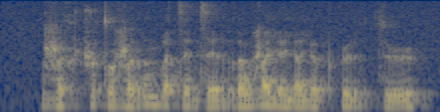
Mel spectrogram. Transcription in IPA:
ʐɘxʈ͡ʂʉto ʐərmbɛ ted͡ze rəwʐɛ jejɛjɘ pʰʉr t͡sʉ

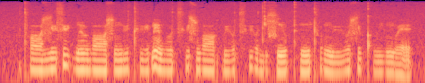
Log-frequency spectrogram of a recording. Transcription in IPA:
tʰɒːɮɨsɨɪ̯ ɡ͡bə̃ʊ̯wɒːɬ ŋɨ tʰɨɪ̯ɓɛ̃ wʊt͡sʰɨɬ wɒːk͡pɨʊ̯t͡sʰɨʊ̯ diɕĩʊ̯ t̪ʰĩ tʰʊŋ͡mɨːʊ̯ɬɨkʷʰiː ŋʷɛ

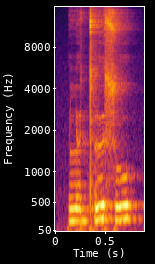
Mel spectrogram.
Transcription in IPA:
lɨtʼɨ su

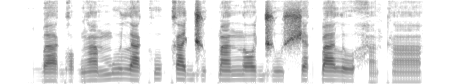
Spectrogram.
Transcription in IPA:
ɡ͡ba˨ɡɔ˨ɡã˧ mu˦la˧ku˦ka˦ d͡ʒu˧k͡pã˦nɔ˦ d͡ʒu˧ ʃa˦k͡pa˦lo˧ hã˨kã˧

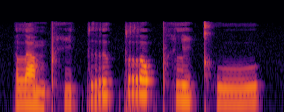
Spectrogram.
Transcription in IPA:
la˨˩mpʰi˨˩t̚ prɯ˦˥k̚prɔ˥˩ʔ pʰli˥˩ʔkʰwuː˦˥

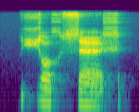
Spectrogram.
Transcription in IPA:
çɔx sæx

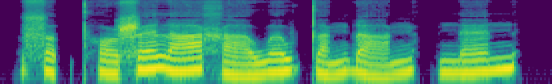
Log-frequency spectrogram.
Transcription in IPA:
sɔ˨˩t̚t̪ʰɔ˨˩ʂɛ˧˥ laː˧˥ xaː˨˩˨wəː˧˥w t̪a˨˩˦ŋɗa˨˩˦ŋ | nɛ˧˥n

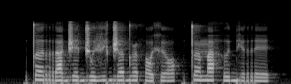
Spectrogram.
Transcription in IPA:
t̪ɜ˦ra˧d͡ʒe˦˨ d͡ʒu˦˨vʲɯ˦d͡ʒɜ˦ d̪ə˞˦θɔ˨xʲɔ˧ | t̪œ˦ma˦hɯ˨˦bʲœ˨ re˨

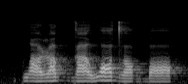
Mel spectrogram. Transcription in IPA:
pwɑ˧ɭɑ˥kʷ ɡa˧wɒ˥ dlɒ˧ɡɓɒ˧

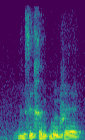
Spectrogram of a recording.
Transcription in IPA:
ɓɨ̤˨˩sɨ̰˧˨xə̤˨˩mɓu˧˩m vɛ̤˨˩

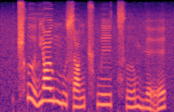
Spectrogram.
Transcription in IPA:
ʈ͡ʂʰɤ˥˩ljɑ˥ʊ̯ mu˥˩sɑ˧˥ŋʈ͡ʂʰwe˥ɪ̯ t͡sʰɤ˧˥ mɥɛ̰˨˩˦

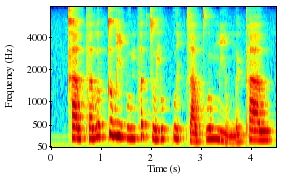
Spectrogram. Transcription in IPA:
kʰaː˨wpʰɐ˨˧wlʊ˨˥k̚ t̪o˥wiː˧ puː˧mpʰɐ˥k̚t͡suː˨˧j uː˥p̚ kʷiː˧k̚t͡saː˨wkʷʰɐ˥w miː˨˩wŋɵ˨˧ɥpʰaː˧w

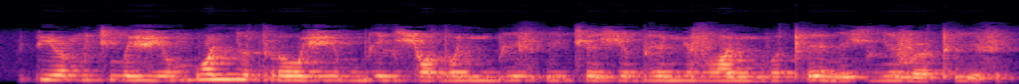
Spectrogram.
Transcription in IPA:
pʲə˞mʊcmɪ vʲombɔlʲʎʊ drovʲo mbilʲçɔdolʲ mbizʔicɪçɪ d̪ɪmʲʊzlˠɪlʲmbʊ tʼɪniç ʎɪvə˞tʼiz

